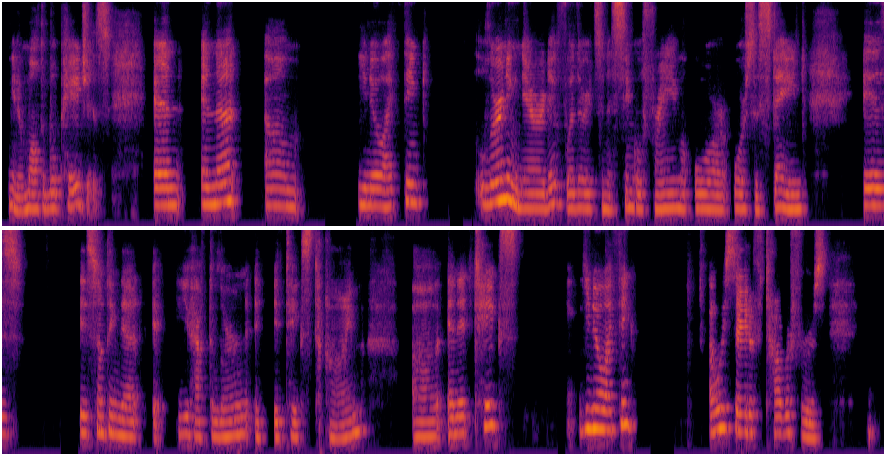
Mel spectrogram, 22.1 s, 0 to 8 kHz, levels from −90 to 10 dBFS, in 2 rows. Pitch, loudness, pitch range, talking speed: 180 Hz, -30 LUFS, 155-195 Hz, 135 wpm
